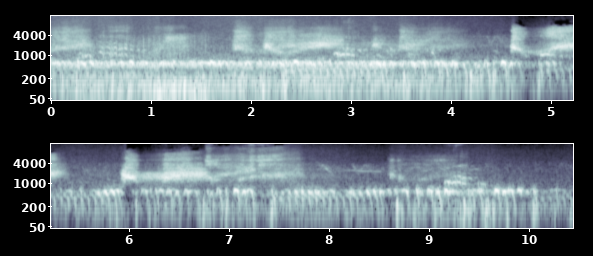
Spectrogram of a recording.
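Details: Displaying black grouse at the lek make an unbroken, throbbing, low bubbling sound, with repeated airy hisses; the chorus dips briefly in loudness midway, then resumes with more hissing calls.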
